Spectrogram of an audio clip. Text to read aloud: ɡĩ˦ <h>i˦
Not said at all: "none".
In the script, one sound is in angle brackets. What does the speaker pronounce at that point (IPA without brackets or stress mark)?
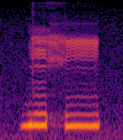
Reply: h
